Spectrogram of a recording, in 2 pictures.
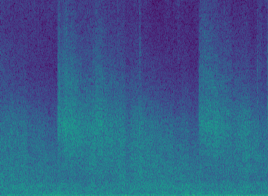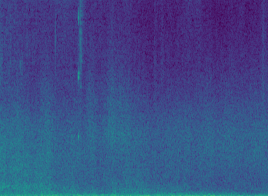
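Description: Soviet artillery in Graviteam Tactics booms in a dense, continuous rumble of distant heavy shelling, with deep thuds rolling over one another at a steady loud level.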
